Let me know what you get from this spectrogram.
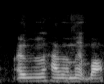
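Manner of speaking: talking with mouth full while eating. Answering another speaker while eating a meatball: talking with mouth full. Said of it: "You got ball in your mouth?".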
